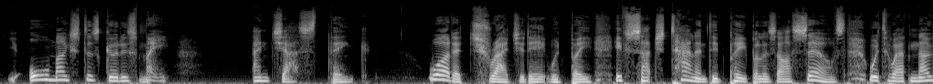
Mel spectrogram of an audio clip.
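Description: A storyteller voicing a boastful male master thief who gets squeaky and breathless when worked up. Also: darkish tone, no echo, studio quality.

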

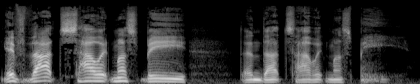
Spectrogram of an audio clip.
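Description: A man voicing a kindly old king who speaks slowly and low, with weary resignation. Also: a bit bright, no room sound, clean studio sound. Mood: resigned.

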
